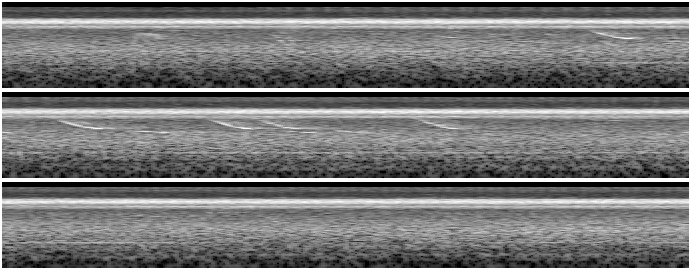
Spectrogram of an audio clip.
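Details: Cicadas in summer, when they are loud, keep up a steady, high, hissing drone without a break. A bird's quick downward-slurred chirps repeat several times through the middle of the recording.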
